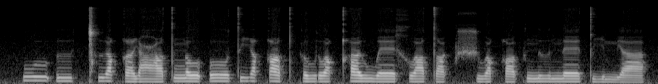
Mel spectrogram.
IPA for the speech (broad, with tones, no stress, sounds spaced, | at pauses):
w u˦ ʔ ɯ˧ ǀʰ ɯ˧ q i˨ ʕ ɯ˨ tˤ ŋ o˦ ʔ o˦ t i˦ q i˦˨ tˤ k u˧ ɾ o˧ qʰ ɯ˦ w ɛ˧ x o˧ tˤ u˨ k ʃ u˧ q o˧ k n ɯ˧ n ɛ˧ t i˨ mʲ a˨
